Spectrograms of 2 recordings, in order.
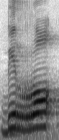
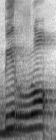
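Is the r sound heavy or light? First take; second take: heavy; heavy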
